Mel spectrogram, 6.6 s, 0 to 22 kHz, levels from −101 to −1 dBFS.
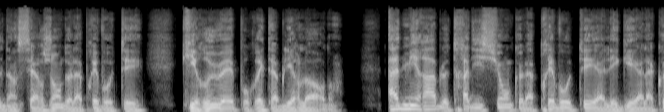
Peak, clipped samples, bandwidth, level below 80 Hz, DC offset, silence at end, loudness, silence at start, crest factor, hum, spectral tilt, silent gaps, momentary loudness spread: -8 dBFS; under 0.1%; 16 kHz; -36 dBFS; under 0.1%; 0 s; -24 LUFS; 0 s; 16 dB; none; -5 dB/octave; none; 8 LU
